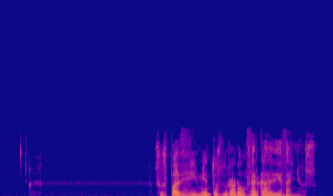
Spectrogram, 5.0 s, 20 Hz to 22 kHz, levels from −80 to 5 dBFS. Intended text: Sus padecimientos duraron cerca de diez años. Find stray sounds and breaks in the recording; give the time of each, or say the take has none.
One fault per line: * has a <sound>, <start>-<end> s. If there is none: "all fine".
all fine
